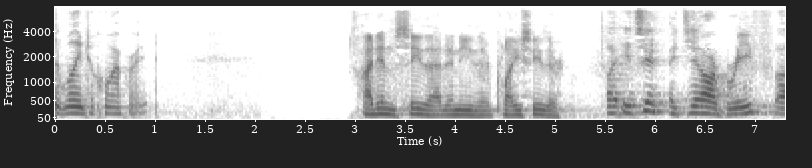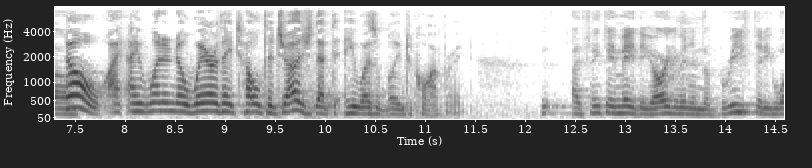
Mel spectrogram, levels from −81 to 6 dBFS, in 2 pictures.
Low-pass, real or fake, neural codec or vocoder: 7.2 kHz; real; none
